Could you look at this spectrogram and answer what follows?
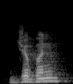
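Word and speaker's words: جبن: Jubn is cheese. Jubn is cheese. So, pronounce it as jubn.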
